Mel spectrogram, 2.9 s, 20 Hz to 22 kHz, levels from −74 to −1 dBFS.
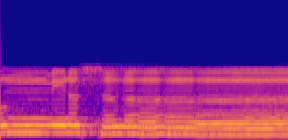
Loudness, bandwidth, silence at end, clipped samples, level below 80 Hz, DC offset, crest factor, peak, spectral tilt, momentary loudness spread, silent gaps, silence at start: -20 LUFS; 4 kHz; 0 s; under 0.1%; -68 dBFS; under 0.1%; 12 dB; -10 dBFS; -10.5 dB/octave; 3 LU; none; 0 s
